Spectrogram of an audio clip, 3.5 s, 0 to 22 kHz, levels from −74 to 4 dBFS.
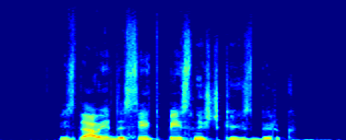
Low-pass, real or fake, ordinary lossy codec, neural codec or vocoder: none; fake; none; vocoder, 44.1 kHz, 128 mel bands, Pupu-Vocoder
